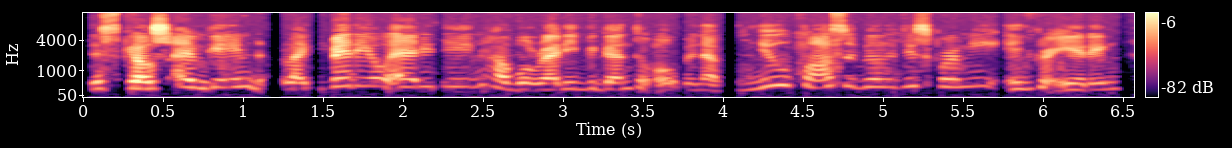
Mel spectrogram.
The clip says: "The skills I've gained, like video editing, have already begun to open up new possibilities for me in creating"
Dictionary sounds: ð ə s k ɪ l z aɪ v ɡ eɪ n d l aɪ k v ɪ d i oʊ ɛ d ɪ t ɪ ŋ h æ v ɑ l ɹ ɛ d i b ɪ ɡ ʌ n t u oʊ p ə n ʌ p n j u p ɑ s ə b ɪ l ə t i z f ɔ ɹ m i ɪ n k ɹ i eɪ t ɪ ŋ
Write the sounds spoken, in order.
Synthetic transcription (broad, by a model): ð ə s k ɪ l s aɪ v ɡ eɪ n d l aɪ k v ɪ d i oʊ ɛ d ɪ t ɪ ŋ h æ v ɑ l ɹ ɛ d i b ɪ ɡ ʌ n t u oʊ p ə n ʌ p n j u p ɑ s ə b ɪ l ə t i s f ɔ ɹ m i ɪ n k ɹ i eɪ t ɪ ŋ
